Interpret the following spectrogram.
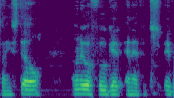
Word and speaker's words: Fugitt: And I just looked it up before I started the podcast, and I'm going to go Fugitt.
